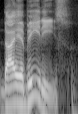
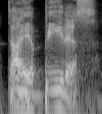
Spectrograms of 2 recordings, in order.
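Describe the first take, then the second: First: The word has a plain, standard pronunciation. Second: The word has an odd, imitated pronunciation. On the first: This is how the speaker used to say it. The speaker calls it wrong. "I pronounced it diabetes" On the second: This is how a man on TV says it. The speaker calls it right. "he tells you it's called diabetes"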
